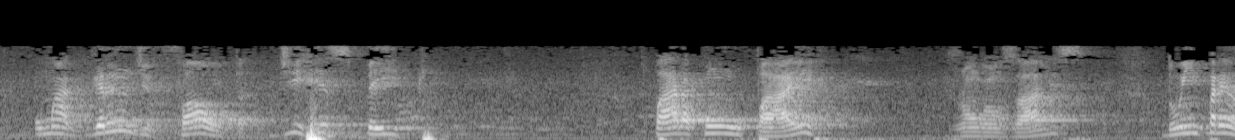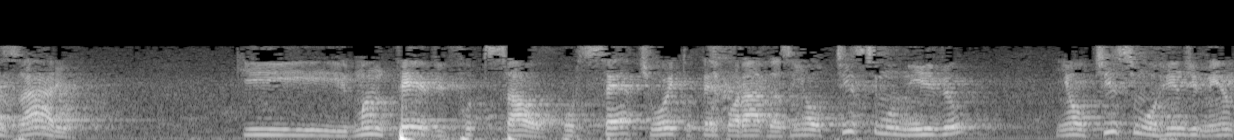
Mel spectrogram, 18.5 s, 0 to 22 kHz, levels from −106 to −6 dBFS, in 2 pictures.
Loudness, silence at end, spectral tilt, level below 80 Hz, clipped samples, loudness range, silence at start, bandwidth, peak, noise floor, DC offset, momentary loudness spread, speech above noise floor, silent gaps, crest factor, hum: -27 LUFS; 0 s; -10 dB/octave; -30 dBFS; under 0.1%; 5 LU; 0 s; 5.8 kHz; -2 dBFS; -50 dBFS; under 0.1%; 18 LU; 25 dB; none; 24 dB; none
